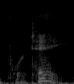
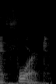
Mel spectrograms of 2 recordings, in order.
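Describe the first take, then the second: First: "forte" said as for-tay; two-syllable pronunciation. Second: "forte" said as fort; one-syllable pronunciation. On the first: Second-guessing the first reading, two-syllable forte. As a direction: sound the final vowel of "forte" as tay. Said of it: "two-syllable pronunciation forte". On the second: Questioning how to say foreign words, one-syllable forte. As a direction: say "forte" with a silent final e. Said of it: "where it has one syllable". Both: Shown as a demonstration.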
